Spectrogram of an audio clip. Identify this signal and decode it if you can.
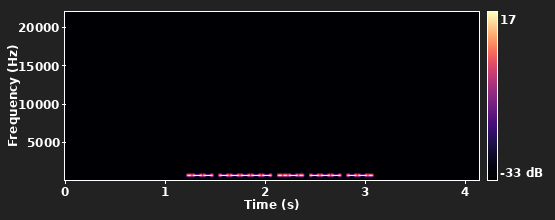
Morse code, heard as a keyed tone, about 46 wpm, 700 Hz. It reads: W0FOG
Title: USA Call Signs - 5 Characters - 3x Character Spacing - 45wpm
